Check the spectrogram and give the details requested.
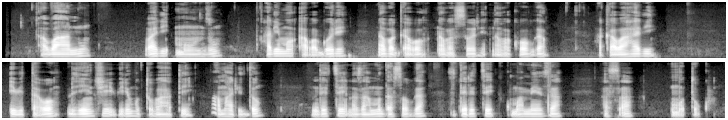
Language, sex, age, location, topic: Kinyarwanda, male, 18-24, Kigali, government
